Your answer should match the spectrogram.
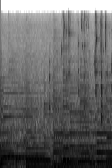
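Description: Background acoustic guitar music with held notes that change about a second in; near the end, white wine starts pouring into a wine glass with a light splashing trickle.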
